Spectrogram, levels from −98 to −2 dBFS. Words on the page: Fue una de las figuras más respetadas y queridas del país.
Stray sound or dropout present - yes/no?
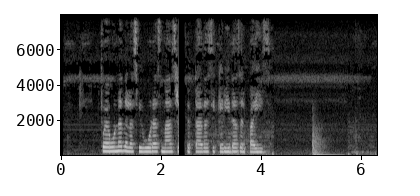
yes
